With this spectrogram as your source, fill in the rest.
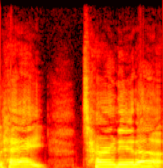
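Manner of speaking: put-on, very high, very slow, drawn-out holler. Retelling a film scene where a character calls out a window: imitating a shout. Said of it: "Jamie shouts out the window".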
